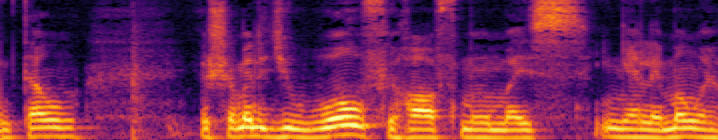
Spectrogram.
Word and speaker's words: Wolf: que é o Wolf Hoffmann, que inclusive me falaram que a pronúncia certa é Wolf porque ele é alemão. Mas aquela coisa, né, gente? É, a gente ouve a pronúncia das entrevistas, o cara tá nos Estados Unidos e fala um Wolf.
